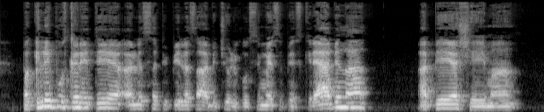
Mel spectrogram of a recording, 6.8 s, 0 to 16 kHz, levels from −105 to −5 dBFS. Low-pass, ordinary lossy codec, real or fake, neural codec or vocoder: 14.4 kHz; MP3, 64 kbps; fake; vocoder, 44.1 kHz, 128 mel bands every 256 samples, BigVGAN v2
